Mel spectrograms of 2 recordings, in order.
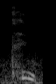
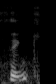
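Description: First: The th is a brief stop with full blockage. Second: The th is a continuous, hissing fricative. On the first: "it has a total blockage" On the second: "instead of think"

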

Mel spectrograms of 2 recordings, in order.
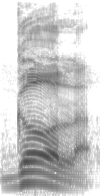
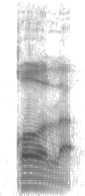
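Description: First: It begins with a hard g sound. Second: It begins with a deep throaty q sound.

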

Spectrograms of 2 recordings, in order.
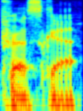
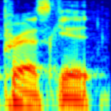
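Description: First: It is the pronunciation used by outsiders. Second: It is the pronunciation used by local residents. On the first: This is how people from elsewhere say it. "Everybody else says Prescott" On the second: This is how people from the town say it. "So the locals say Prescott"

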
